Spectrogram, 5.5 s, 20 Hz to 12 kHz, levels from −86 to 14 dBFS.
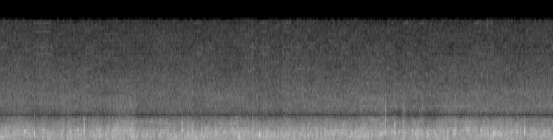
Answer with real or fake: fake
